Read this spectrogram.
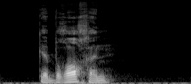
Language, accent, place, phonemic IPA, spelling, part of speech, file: German, Germany, Berlin, /ɡəˈbʁɔxn̩/, gebrochen, verb / adjective, De-gebrochen.ogg
- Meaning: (verb) past participle of brechen; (adjective) 1. broken 2. fractional 3. blackletter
